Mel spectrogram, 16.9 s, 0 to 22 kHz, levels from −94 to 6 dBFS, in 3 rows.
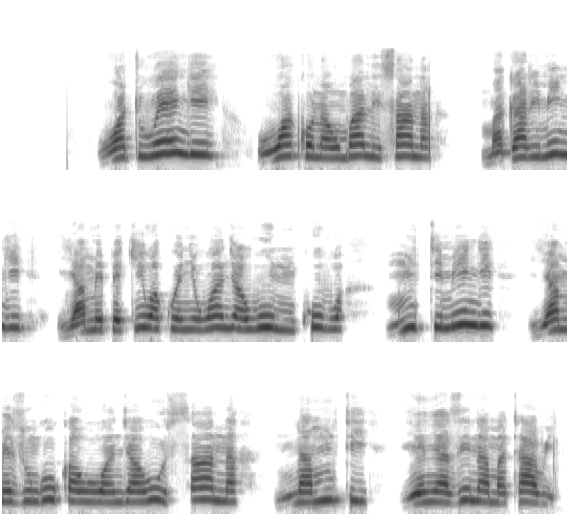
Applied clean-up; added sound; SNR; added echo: none; none; none; none.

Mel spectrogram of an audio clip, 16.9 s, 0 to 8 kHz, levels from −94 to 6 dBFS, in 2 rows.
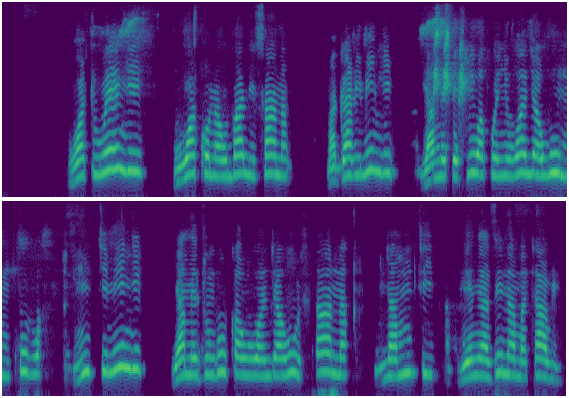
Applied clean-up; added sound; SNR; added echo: neural mask model Resemble Enhance denoiser.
